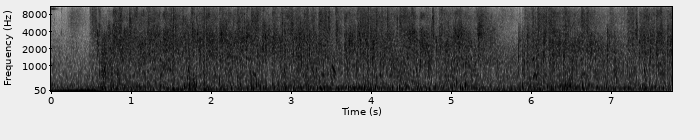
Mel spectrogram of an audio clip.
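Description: A large fire roars and crackles nearby.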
